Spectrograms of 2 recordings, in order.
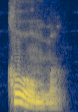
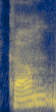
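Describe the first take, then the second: First: The vowel sounds like the vowel in 'doom'. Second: The vowel sounds like the vowel in 'sun'. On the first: The speaker calls it right. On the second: The speaker calls it wrong.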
